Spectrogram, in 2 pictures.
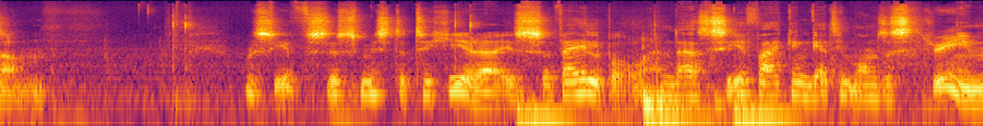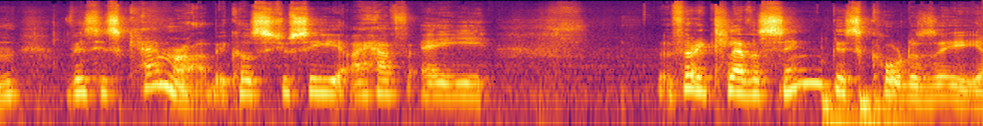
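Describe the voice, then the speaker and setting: A tired man from New Zealand talks his way through a livestream, thinking aloud and muttering to himself in a put-on accent. His voice sits a little high and swings up and down a lot, with a gravelly edge. A faint hiss sits under the talk. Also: fairly bright tone. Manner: deliberately speaking in a put-on non-native accent. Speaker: dungeon master and streamer. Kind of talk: casual livestream chat while working.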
